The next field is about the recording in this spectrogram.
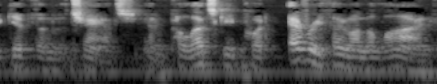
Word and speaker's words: Pilecki: Pilecki.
